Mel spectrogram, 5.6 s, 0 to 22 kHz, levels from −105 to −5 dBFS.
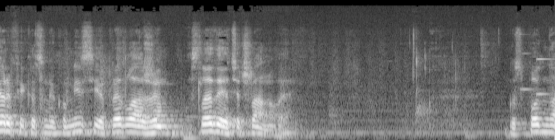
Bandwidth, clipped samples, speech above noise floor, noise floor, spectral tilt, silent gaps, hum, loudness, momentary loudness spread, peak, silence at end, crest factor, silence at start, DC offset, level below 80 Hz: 14 kHz; under 0.1%; 31 dB; -46 dBFS; -6 dB/octave; none; none; -16 LUFS; 18 LU; 0 dBFS; 0 s; 16 dB; 0 s; under 0.1%; -48 dBFS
